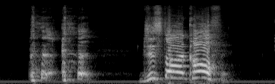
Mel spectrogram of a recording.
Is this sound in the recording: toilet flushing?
no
